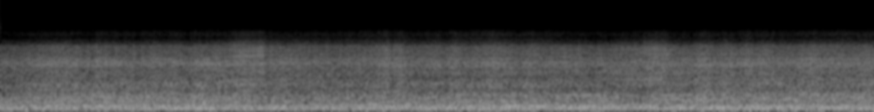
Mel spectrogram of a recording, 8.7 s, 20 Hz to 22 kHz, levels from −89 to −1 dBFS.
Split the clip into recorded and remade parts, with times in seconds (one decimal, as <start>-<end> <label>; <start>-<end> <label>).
0.0-8.7 recorded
